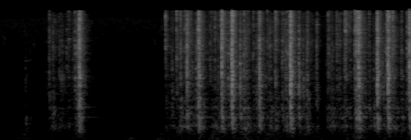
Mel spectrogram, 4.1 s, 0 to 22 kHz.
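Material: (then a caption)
Metal. Fingertips type on the keys of a green metal portable manual typewriter, an Olivetti Lettera 22. A few sharp, bright key strikes come first, then a brief pause, then a steady run of crisp metallic clacks. Each clack is short and dry, with almost no low end.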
